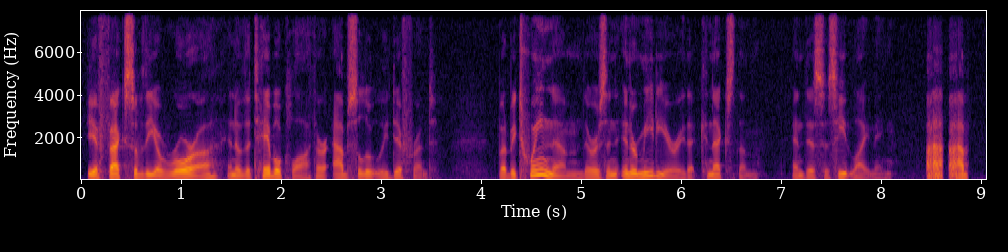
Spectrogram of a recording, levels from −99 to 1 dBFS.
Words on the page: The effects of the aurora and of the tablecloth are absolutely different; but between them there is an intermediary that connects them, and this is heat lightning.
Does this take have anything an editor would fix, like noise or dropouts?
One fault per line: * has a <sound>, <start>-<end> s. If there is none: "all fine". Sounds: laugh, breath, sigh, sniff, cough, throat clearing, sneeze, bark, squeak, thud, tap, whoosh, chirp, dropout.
* has a laugh, 8.5-8.9 s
